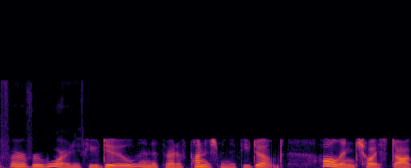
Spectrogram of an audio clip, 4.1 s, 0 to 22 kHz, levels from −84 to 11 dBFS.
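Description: An input switched to a poorer device at 0.82 s, most likely, and stays through the end. With no gap at the changeover, the speech turns dull and boxy, losing everything above 3.8 kHz, shifting by roughly 5 dB, and gaining a faint new background noise.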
